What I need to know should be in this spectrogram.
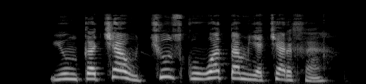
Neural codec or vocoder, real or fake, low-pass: none; real; 10.8 kHz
